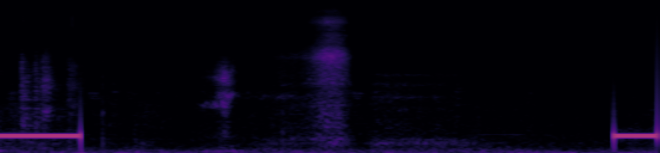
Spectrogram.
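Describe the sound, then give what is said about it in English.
A Facebook Messenger call's ringing tone: a steady electronic buzz sounds briefly, then a long near-silent pause before the next ring begins. Loud, with no one speaking. “So I'm going to call them real quick and get them both on the phone.”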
